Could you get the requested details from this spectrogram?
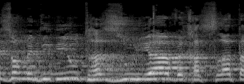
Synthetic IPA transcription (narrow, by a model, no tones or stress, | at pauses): zomed̪inijut̪hazujaveχaslat̪a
